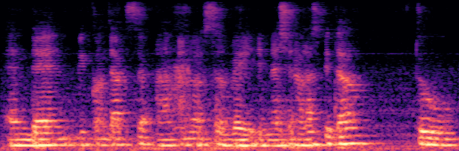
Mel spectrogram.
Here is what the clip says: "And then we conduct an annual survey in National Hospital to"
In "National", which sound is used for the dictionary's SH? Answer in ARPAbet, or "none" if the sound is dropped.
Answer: none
